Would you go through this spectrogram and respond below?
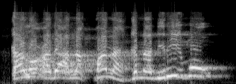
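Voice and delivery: high-pitched urgent plea; urgent devotion. Acted. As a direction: cry out in protective concern for a beloved master. Acted devoted servant protecting the Prophet.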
